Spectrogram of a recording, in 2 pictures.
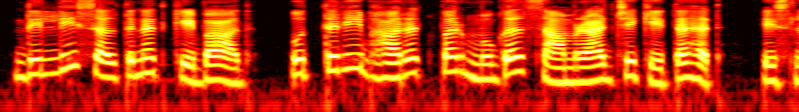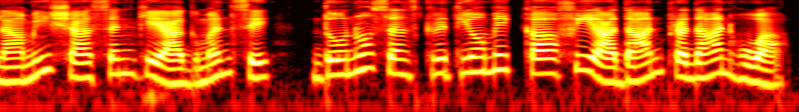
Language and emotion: Hindi, neutral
